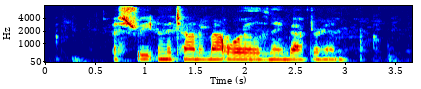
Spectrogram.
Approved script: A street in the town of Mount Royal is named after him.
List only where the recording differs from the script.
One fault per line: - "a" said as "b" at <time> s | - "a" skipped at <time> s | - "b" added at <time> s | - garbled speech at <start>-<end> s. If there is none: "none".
none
